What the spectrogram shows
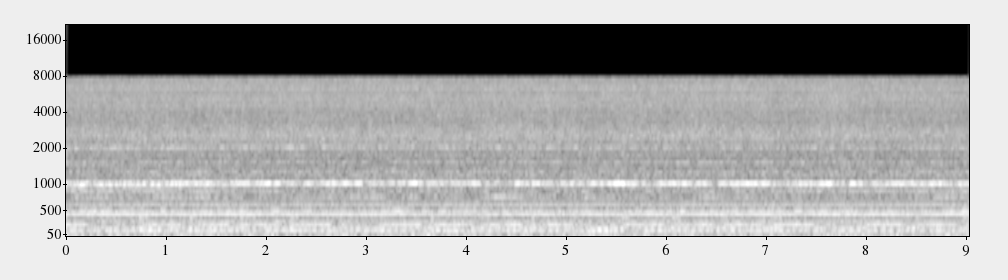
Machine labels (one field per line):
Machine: slide rail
